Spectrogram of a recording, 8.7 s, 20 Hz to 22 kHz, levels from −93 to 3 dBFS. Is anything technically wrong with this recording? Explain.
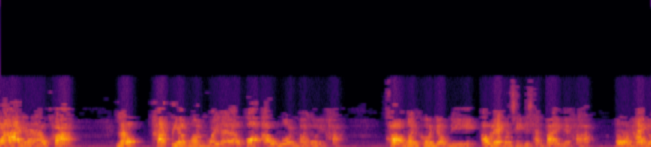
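Yes. WMA-style compression runs throughout the speech. The sound points to a low-bitrate transform codec, likely WMA at around 24 kbps. Nothing remains above 10.6 kHz, and heavy quantisation smears noise across long blocks, leaving ringing, washy speech with hiss that breathes with the signal.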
